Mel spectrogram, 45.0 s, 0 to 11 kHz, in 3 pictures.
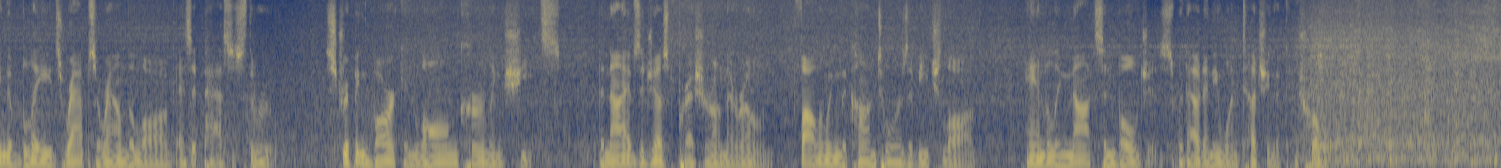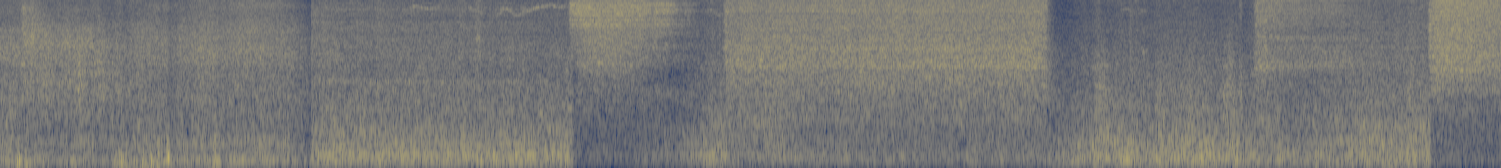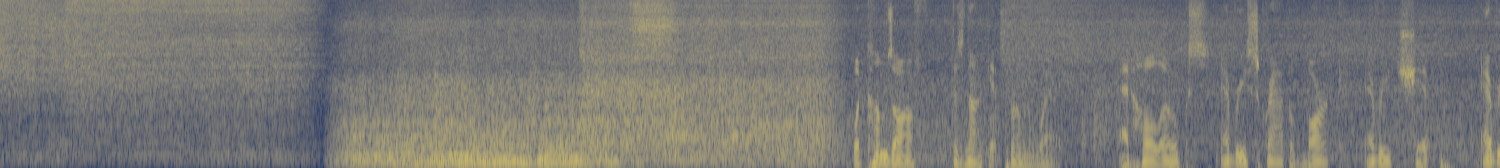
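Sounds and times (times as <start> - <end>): strong hissing: 33.2 - 45.0
sawmill machinery running: 33.3 - 45.0.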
